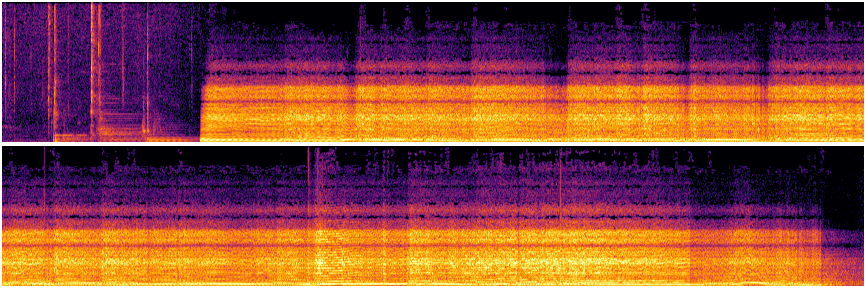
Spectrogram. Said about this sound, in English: tons of people that love the Big Muff. Yeah. Can we actually start in there? Can we actually hear how you have it set up and run it through the Guild?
